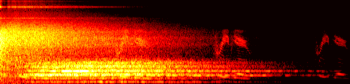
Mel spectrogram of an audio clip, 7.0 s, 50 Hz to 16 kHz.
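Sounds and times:
vocal hit: 0.0s - 5.6s.

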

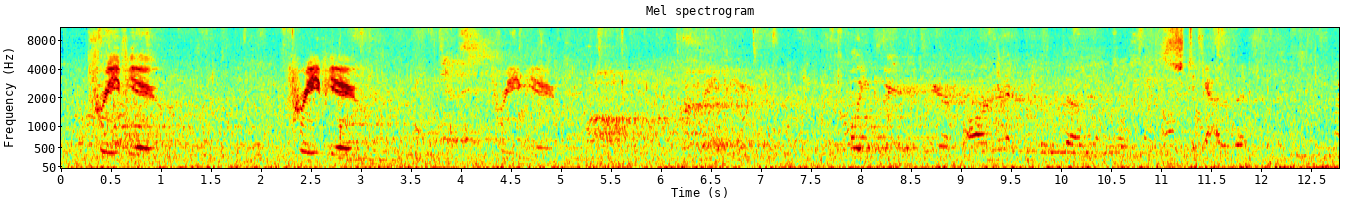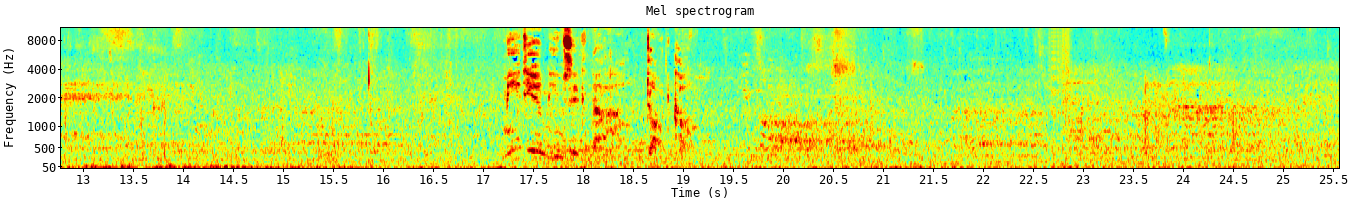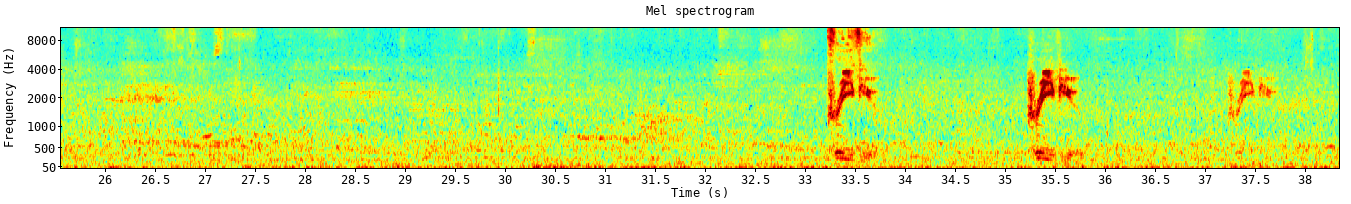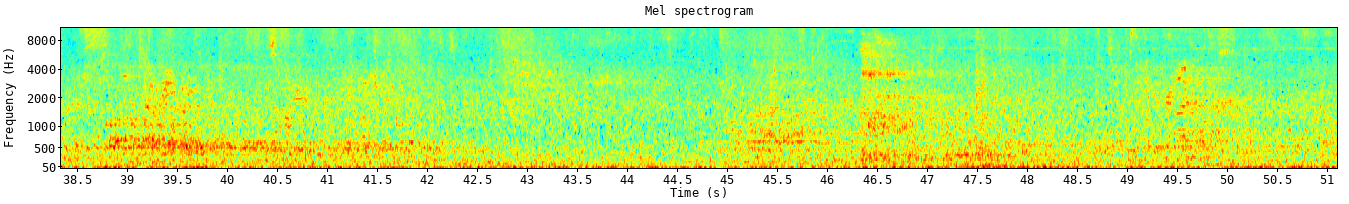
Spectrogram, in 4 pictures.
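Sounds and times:
roomy museum ambience in New York: 0.0s - 51.0s.

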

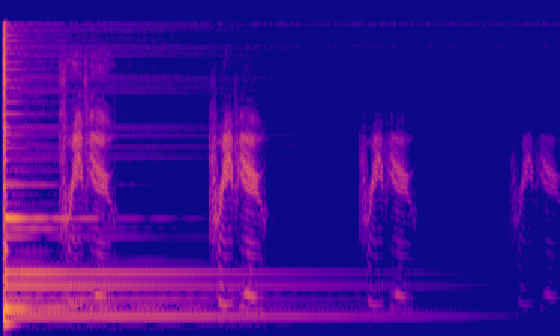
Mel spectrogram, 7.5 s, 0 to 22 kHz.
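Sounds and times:
cartoon guitar string hit: 0.0s - 5.0s.

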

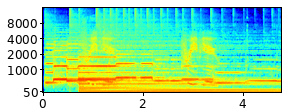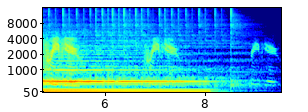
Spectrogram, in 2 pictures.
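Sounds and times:
musical sting: 0.7s - 8.1s.

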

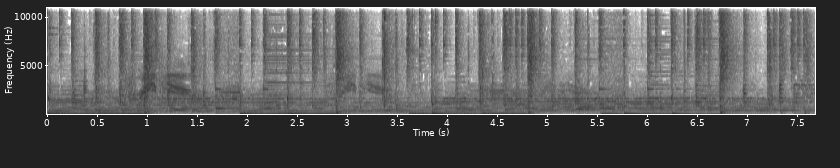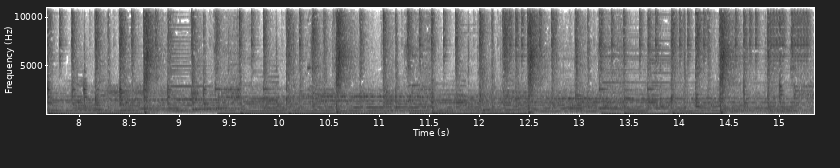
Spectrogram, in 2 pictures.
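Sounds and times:
positive flow music loop: 0.0s - 15.3s.

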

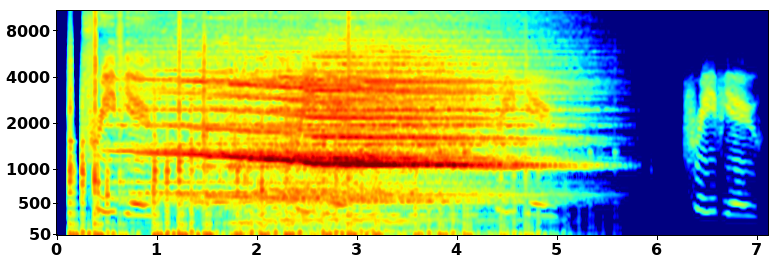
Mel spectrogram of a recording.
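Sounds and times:
falling whoosh: 0.6s - 5.4s
sci-fi audio logo ident: 0.6s - 5.4s.

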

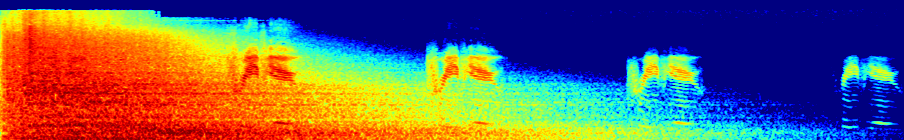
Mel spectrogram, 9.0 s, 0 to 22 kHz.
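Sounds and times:
impact hit: 0.0s - 6.4s.

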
